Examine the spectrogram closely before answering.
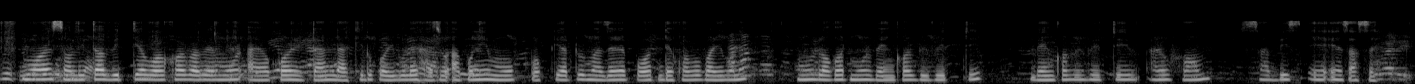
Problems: constant background noise, continuous background conversations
